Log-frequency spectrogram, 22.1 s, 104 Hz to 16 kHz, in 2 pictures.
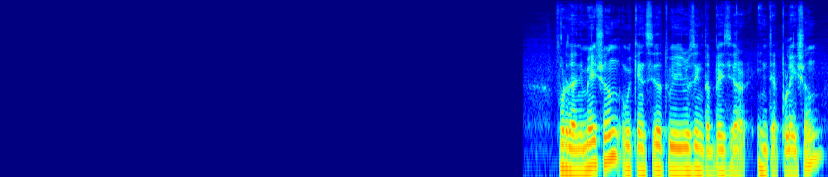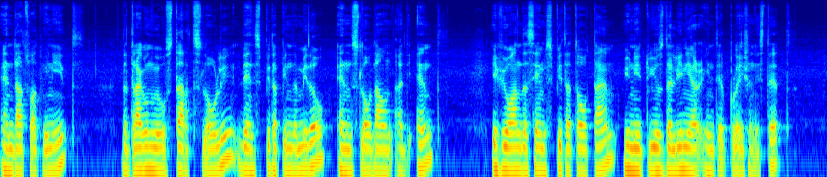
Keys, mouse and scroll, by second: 2.2-3.3 drag, 3.9 ctrl+middle drag, 4.3-4.9 alt+shift+middle drag, 6.3-7.0 drag, 13.9 d, 14.2-15.4 drag, 14.2 e, 15.4 d, 17.0-20.9 typing, 17.2 click, 18.5 click, 20.3 click, 21.9 ctrl+alt+middle drag.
